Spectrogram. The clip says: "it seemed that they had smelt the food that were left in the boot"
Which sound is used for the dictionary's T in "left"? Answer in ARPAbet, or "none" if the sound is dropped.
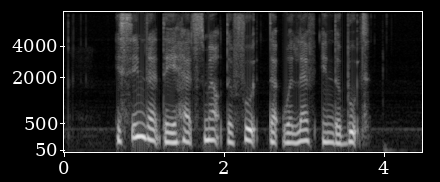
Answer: T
